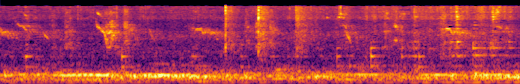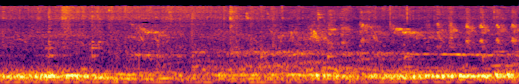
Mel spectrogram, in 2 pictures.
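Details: Pigeons keep up a low, purring coo, phrases blending into one another. Faint chirps and clicks from other birds are heard.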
